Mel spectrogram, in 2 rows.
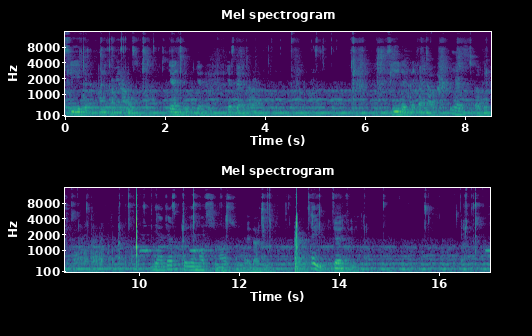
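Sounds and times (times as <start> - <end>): people talking indistinctly: 0.0 - 4.8, 5.8 - 14.6
faint music: 0.0 - 17.0.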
